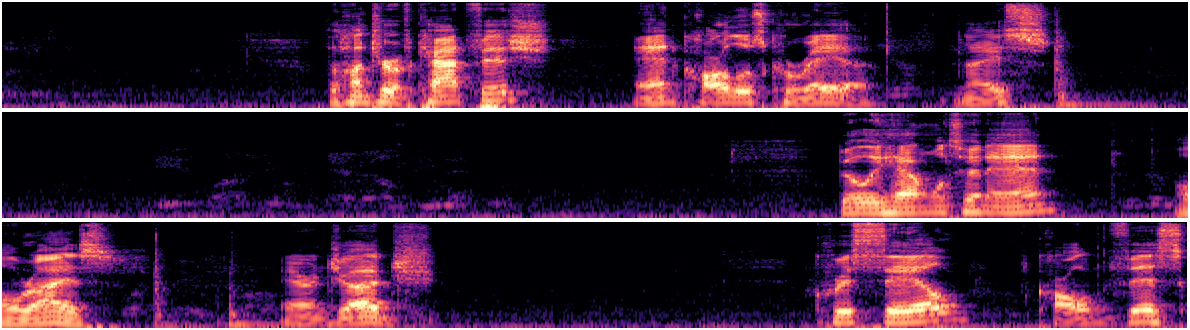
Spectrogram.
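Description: Cardboard cards rustle and slide against each other in hands.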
